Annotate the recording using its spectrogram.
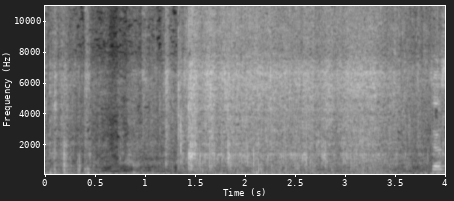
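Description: Dry oak leaves pouring out of a tipped plastic nursery pot into a cardboard box: a crackling rustle that swells about one and a half seconds in and dies away near the end.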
